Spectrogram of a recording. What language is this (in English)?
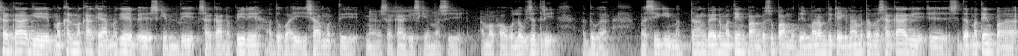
Manipuri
